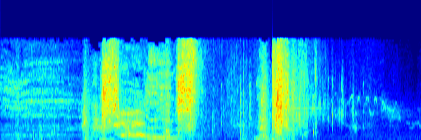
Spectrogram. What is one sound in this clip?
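A creature snarls and groans as it is struck.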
